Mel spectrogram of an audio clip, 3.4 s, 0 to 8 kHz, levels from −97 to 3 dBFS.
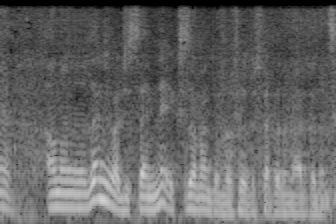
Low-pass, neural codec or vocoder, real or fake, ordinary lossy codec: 7.2 kHz; codec, 16 kHz, 1.1 kbps, Voila-Tokenizer; fake; none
